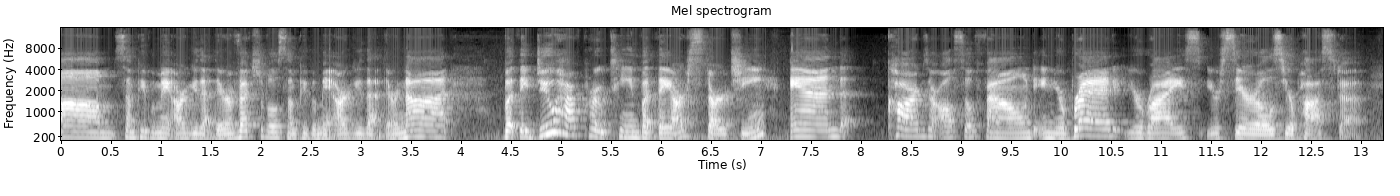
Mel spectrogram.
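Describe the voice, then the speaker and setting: Audible room echo around ordinary pitch variation. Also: woman, fairly low pitch for a woman. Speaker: dietitian. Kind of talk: educational talk to camera. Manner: fast.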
